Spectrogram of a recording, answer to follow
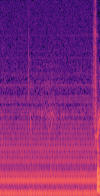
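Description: Steady electrical mains hum with a buzzy stack of even overtones, unchanging in level throughout.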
